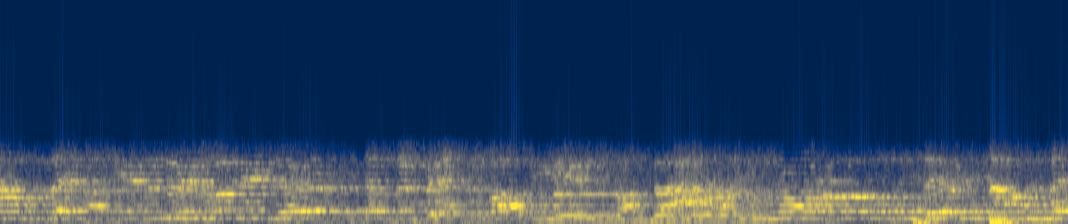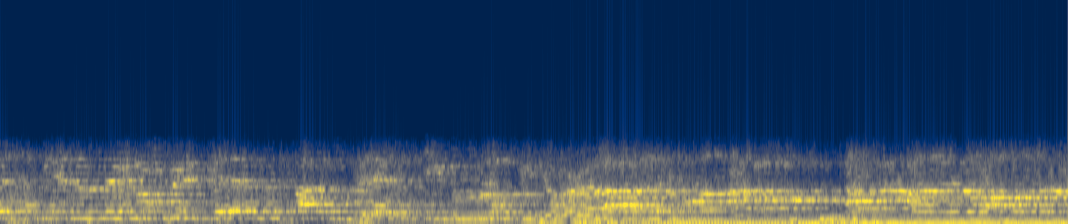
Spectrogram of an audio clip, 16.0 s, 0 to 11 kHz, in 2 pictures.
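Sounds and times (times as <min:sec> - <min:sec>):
voices singing over music: 0:00.0 - 0:16.0
low thumps: 0:06.8 - 0:08.4, 0:12.0 - 0:16.0.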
